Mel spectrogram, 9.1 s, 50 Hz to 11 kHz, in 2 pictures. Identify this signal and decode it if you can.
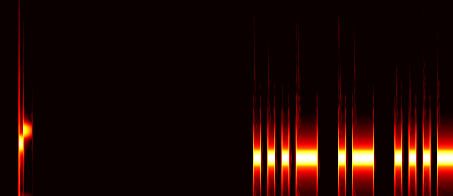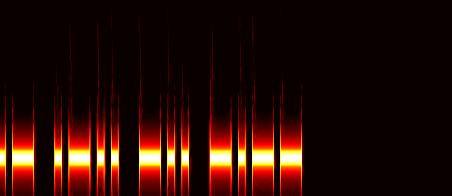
Morse code, heard as a keyed tone, about 17 wpm, 700 Hz. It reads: VA3LDY
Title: DXCC-100 Call Signs - 6 Characters - 17wpm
